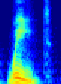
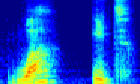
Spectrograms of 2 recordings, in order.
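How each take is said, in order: First: "wait" said as one single syllable, /wet/. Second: "Wa, it" broken into two separate beats, Portuguese style; split into two syllables. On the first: Teacher showing students the right one-syllable way. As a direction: glide "wait" out in one beat. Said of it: "palavrinha de uma sílaba só". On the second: Teacher showing students the wrong two-syllable way. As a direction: say "Wa, it" as two clear syllables with a break. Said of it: "na regra em português teria o A e o it". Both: Shown as a demonstration.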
